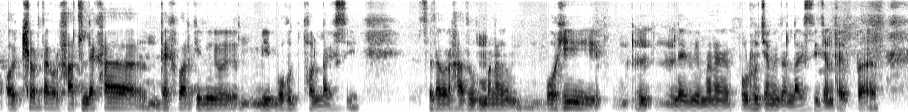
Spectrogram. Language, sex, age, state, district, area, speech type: Odia, male, 18-30, Odisha, Bargarh, urban, spontaneous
